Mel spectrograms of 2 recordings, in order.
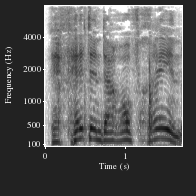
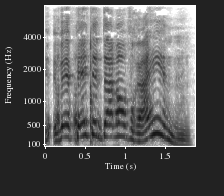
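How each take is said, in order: First: Laughing disbelief. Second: Incredulous. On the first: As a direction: say it through laughter. Repeats it laughing. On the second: Incredulous laughing reaction. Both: Real, not acted.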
